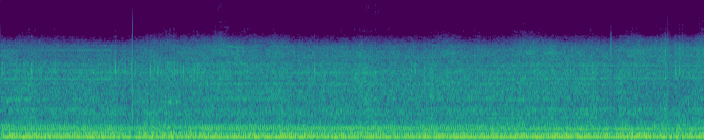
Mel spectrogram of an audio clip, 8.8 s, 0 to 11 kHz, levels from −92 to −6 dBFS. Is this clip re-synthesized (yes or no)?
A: no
